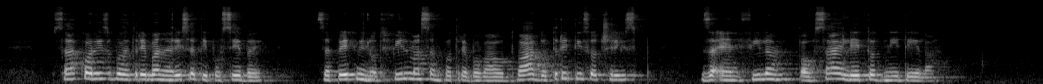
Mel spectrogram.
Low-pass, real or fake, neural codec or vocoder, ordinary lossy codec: 19.8 kHz; fake; vocoder, 44.1 kHz, 128 mel bands, Pupu-Vocoder; Opus, 32 kbps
